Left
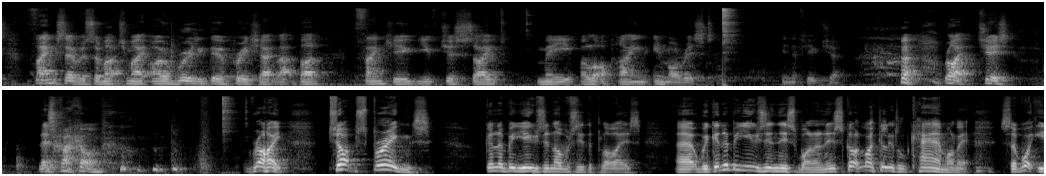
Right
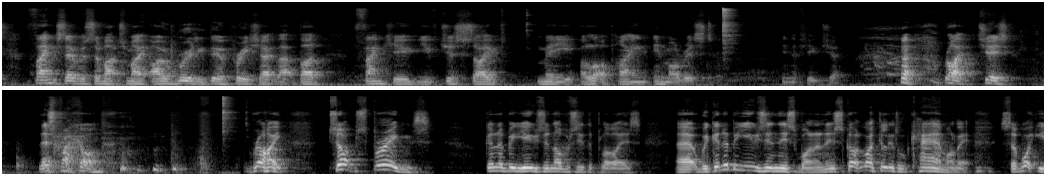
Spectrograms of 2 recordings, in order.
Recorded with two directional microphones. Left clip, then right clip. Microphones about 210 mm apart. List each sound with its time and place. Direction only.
0.3 s speech: 5° left (ahead or behind)
8.9 s speech: 10° left (ahead or behind)
11.9 s a sound: centre (ahead or behind)
12.9 s a man's voice: 25° left (ahead or behind)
